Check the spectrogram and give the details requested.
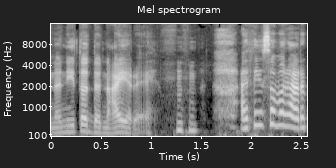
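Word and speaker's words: Nonito Donaire: So our first poll here is going to be Manni Pacquiao versus Nonito Daire or is in in the Tagalog uh pronunciation. Nanito Dire.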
